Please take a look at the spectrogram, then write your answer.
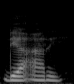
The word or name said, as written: dia ari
